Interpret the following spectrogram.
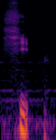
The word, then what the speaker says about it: skip: Ship, as in a large boat, is spelled ship, whereas in Norwegian it's spelled skip and pronounced sheep.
